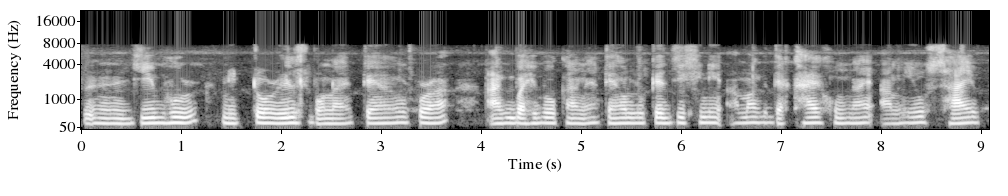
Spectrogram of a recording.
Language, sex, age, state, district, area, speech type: Assamese, male, 18-30, Assam, Charaideo, urban, spontaneous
